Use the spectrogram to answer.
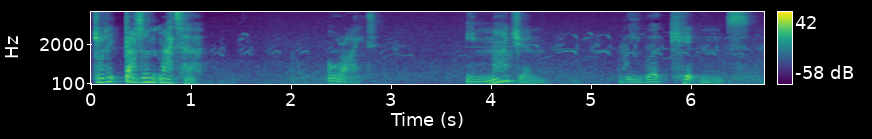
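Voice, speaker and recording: A man's voice: low voice, sing-song, slow pace, slightly rough, exaggerated voice. A man playing an exasperated, sweary castaway in a comic radio play.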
